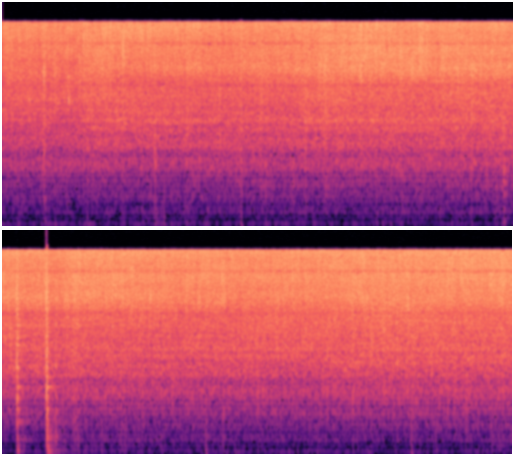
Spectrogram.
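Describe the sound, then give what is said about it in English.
Meat searing in a hot pan gives a continuous, bright, crackling sizzle that holds steady throughout, broken by a couple of brief faint clicks, with no talking. “this is what I like to hear, the sear, because this is going to help lock all the juices in there and make it really nice and tender.”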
